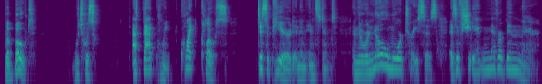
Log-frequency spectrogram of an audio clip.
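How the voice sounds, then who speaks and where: Theatrical man narrating an old sea tale. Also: a little high. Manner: theatrical, deliberate, expressive. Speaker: storyteller. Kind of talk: dramatic scripted storybook narration.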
